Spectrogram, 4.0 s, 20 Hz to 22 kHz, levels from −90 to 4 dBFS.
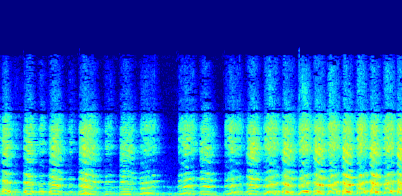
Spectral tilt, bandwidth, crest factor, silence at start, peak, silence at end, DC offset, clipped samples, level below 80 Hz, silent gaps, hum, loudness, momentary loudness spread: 0 dB/octave; 16 kHz; 20 dB; 0 s; -8 dBFS; 0 s; under 0.1%; under 0.1%; -52 dBFS; none; none; -26 LUFS; 10 LU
